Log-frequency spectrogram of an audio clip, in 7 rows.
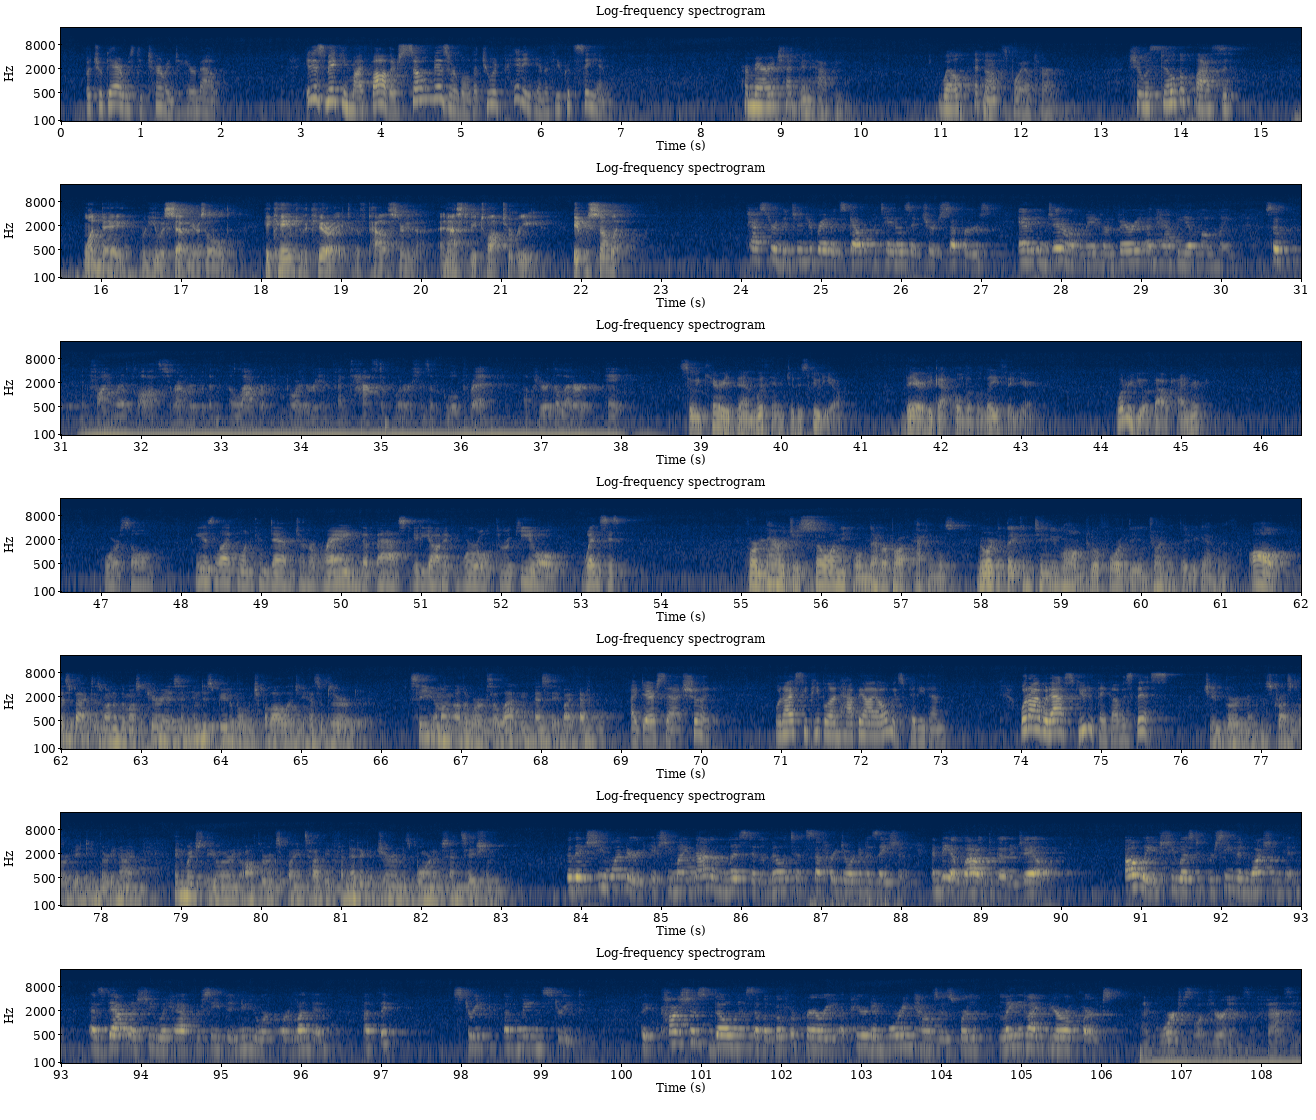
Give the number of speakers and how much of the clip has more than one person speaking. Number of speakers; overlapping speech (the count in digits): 9, no overlap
